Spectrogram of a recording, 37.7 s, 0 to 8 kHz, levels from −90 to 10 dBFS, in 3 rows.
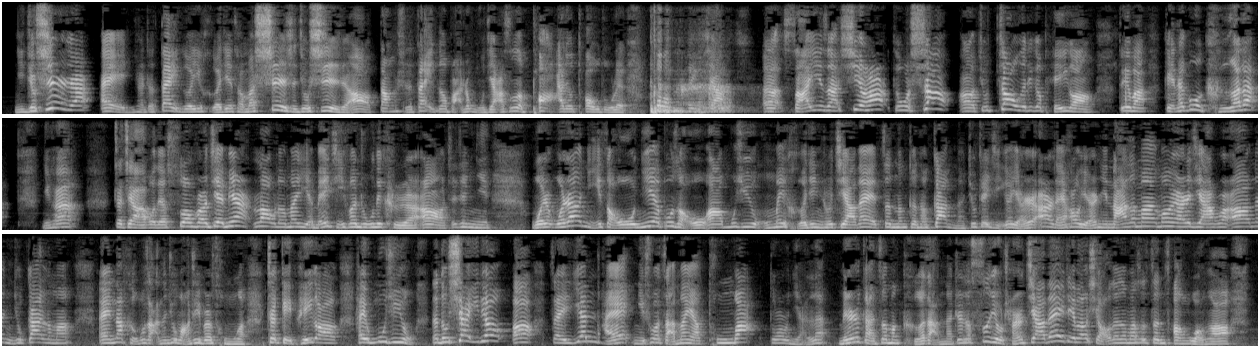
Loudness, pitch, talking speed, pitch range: -16 LUFS, 245 Hz, 330 characters per minute, 215-280 Hz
